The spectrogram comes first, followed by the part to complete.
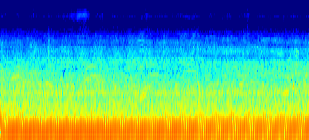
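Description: A steady, low engine drone running evenly, with faint voices in the background.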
